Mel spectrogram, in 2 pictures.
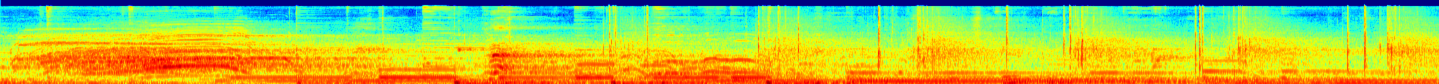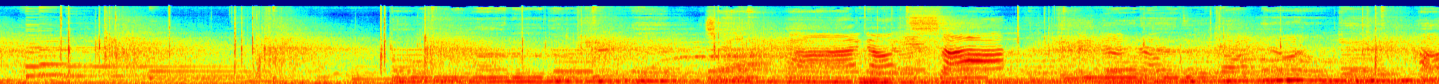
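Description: Live acoustic band music: an acoustic guitar plays held chords with a cajon beat, and a crowd cheers at the start. Wavering sung notes come in during the last few seconds.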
